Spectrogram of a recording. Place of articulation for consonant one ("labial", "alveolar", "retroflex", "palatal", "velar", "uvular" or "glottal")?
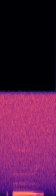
glottal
